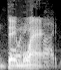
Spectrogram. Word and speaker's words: Des Moines: I saw him in Des Moines, Iowa in 85, I guess, right? – Let's see. Yeah. Properly pronounced, that would be Des Moines. Yeah. Isn't that in good French, Des Moines? – Yeah, it should be.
